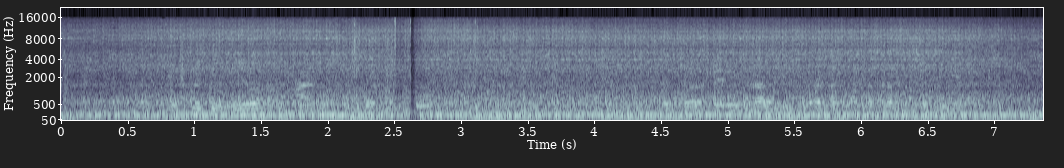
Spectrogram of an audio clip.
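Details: 1993–98 Jeep Cherokee after fixing a noise at the flywheel ring gear with threadlocked bolts: steady, even idle with a smooth low rumble and no ticking or rattle from the flywheel area; healthy.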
